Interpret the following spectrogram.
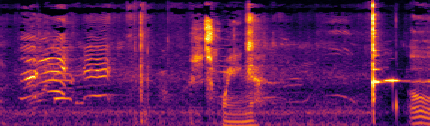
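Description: A single sharp ping of a metal baseball bat hitting the ball near the end, with a short ringing tone after the hit.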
